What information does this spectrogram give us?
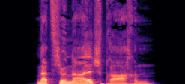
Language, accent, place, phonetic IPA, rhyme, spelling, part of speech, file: German, Germany, Berlin, [ˌnat͡si̯oˈnaːlˌʃpʁaːxn̩], -aːlʃpʁaːxn̩, Nationalsprachen, noun, De-Nationalsprachen.ogg
- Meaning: plural of Nationalsprache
